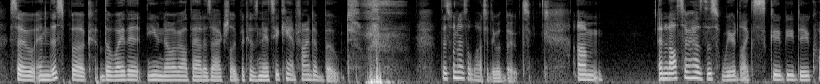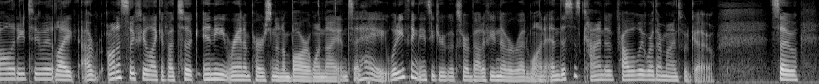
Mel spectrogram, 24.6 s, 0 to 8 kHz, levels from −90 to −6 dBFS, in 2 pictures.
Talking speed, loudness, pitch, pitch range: 210 wpm, -27 LUFS, 155 Hz, 135-175 Hz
